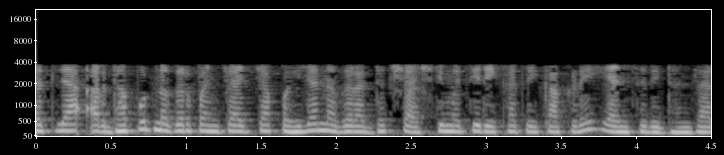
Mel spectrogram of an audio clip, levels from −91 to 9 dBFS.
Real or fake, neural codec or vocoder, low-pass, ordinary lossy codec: real; none; 3.6 kHz; AAC, 32 kbps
